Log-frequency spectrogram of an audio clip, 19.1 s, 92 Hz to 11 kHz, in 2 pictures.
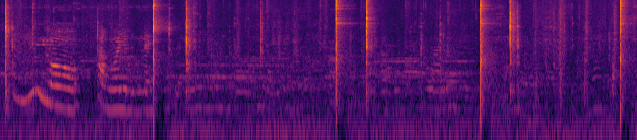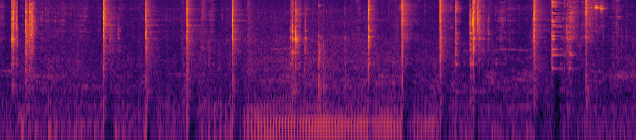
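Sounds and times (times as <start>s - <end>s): hammer striking steel on anvil: 5.0s - 5.6s, 13.9s - 18.6s.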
